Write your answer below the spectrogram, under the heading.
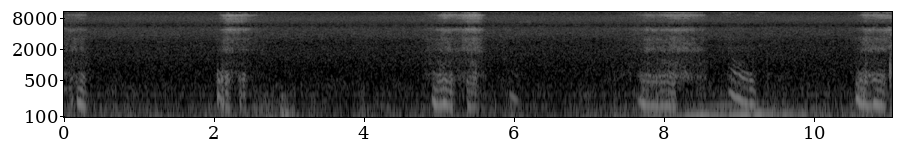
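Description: Soft, rough sleep breathing sounds recurring every few seconds over low room noise; snoring in a sleeping cat.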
